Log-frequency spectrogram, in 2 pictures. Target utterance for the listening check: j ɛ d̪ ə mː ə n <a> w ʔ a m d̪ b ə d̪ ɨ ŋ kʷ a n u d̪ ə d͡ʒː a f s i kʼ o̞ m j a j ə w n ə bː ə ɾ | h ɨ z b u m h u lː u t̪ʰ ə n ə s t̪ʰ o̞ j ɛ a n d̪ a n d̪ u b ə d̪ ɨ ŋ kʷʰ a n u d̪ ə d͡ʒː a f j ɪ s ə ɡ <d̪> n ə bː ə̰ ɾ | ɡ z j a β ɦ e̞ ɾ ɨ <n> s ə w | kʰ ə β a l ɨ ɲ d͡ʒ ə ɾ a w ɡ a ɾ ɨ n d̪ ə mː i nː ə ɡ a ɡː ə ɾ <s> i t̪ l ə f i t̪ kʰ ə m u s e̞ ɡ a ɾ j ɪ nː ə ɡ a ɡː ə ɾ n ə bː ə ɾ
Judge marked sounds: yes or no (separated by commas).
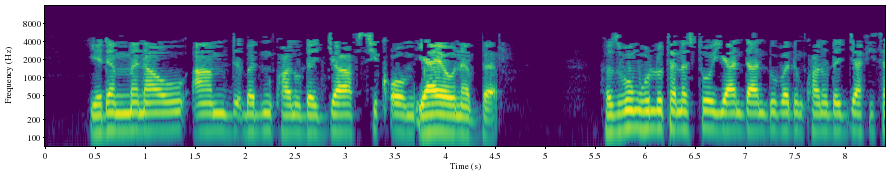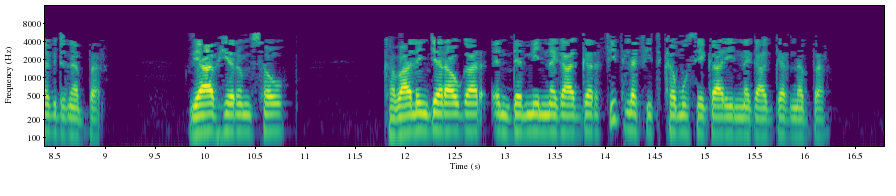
yes, yes, no, no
